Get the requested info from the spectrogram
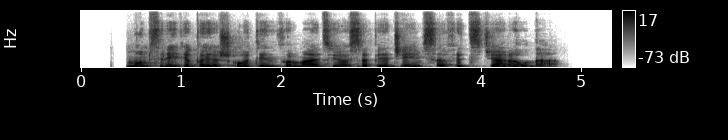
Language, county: Lithuanian, Vilnius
